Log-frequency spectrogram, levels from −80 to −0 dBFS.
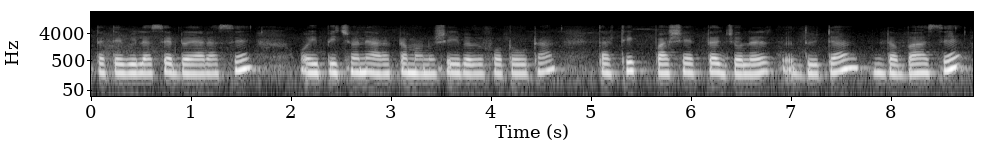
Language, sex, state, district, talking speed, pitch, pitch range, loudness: Bengali, female, Assam, Hailakandi, 145 wpm, 195 Hz, 185-220 Hz, -16 LUFS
